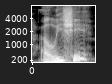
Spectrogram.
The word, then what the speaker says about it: Alice: I always call her Alice, but it's, watching Josh O'Connor videos, he calls her Alicia. So that'll be the Italian pronunciation. That's how. So I'm going to call her Alicia.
